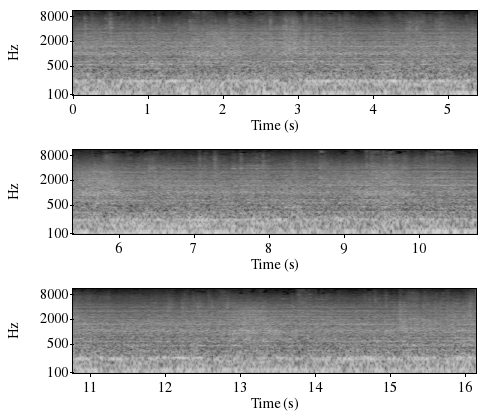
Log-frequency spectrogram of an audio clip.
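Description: CSX unit coal train rolling past: a loud, steady rumble of steel wheels on rail, with a few faint higher clicks now and then.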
